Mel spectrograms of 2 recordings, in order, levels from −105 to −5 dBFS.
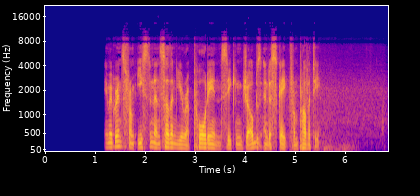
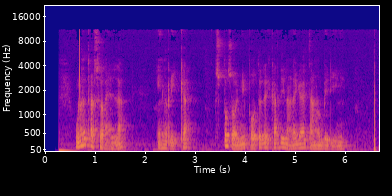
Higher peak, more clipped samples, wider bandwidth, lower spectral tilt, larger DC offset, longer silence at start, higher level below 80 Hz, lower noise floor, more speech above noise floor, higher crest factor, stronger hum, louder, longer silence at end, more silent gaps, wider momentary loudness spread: first, 0 dBFS vs -14 dBFS; neither; second, 9.6 kHz vs 11.5 kHz; second, -3.5 dB/octave vs -6 dB/octave; neither; first, 1.2 s vs 0.3 s; about the same, -58 dBFS vs -58 dBFS; second, -51 dBFS vs -63 dBFS; first, 30 dB vs 23 dB; second, 22 dB vs 28 dB; neither; first, -21 LUFS vs -42 LUFS; first, 1.25 s vs 0.05 s; neither; second, 7 LU vs 13 LU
